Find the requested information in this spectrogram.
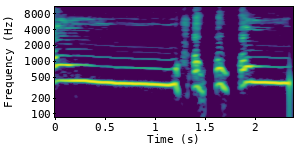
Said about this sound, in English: Oh, the howl of the coyote.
